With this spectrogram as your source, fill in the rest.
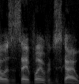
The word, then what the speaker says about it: Disgaea: I know it's pronounced Disgaea now because they say it in the game.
